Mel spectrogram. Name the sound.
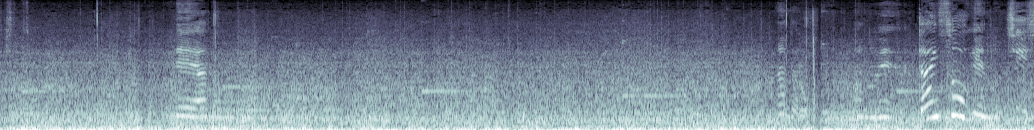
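motorcycle driving past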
